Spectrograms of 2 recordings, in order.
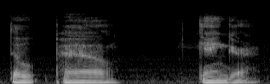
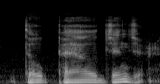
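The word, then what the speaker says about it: Doppelgänger: Dope pale ganger.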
